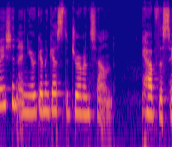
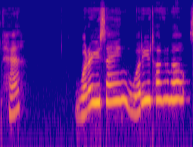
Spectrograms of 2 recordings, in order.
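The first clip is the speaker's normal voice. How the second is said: high, louder baffled questions; baffled Heh; 7 semitones higher, 4 dB louder than usual. Shown as a demonstration. Teacher reacts to purple trees, baffled. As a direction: react as if this is nonsense. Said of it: "a very good response would be".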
